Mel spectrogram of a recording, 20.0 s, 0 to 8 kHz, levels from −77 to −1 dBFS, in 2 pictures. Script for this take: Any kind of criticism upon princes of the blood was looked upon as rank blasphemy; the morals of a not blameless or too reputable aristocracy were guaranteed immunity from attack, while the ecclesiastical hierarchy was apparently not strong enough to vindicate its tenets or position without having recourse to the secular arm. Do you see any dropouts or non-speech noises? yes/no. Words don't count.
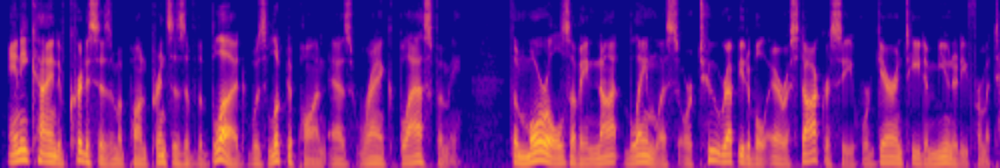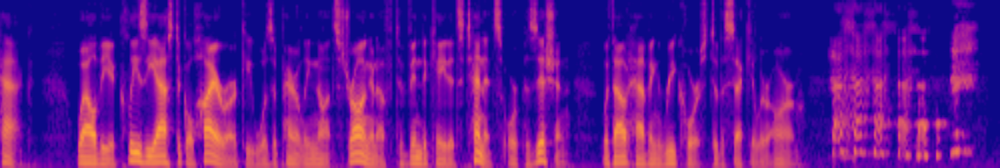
yes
